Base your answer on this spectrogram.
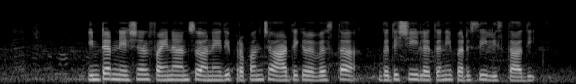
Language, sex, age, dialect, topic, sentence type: Telugu, female, 18-24, Southern, banking, statement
